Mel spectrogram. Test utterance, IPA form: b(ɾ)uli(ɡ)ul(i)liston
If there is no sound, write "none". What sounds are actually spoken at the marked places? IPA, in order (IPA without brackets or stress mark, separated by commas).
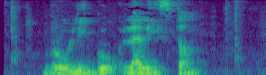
ɾ, ɡ, a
